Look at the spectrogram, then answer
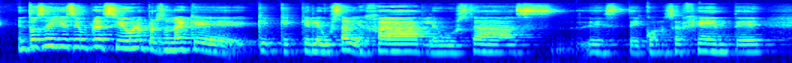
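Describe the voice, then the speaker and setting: Over noticeable background noise and audible room echo, a woman speaks at a moderate pace and medium pitch with lively intonation. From Peru, Lima. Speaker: podcast co-host, architect. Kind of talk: casual chat.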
